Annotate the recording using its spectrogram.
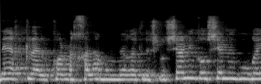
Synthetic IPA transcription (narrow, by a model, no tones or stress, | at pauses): de̞eχklalko̞lnaχalamueʁetleʃlo̞ʃamiɡʁoʃemeɡuʁi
